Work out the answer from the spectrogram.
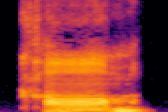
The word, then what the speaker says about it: calm: and Carry On Keep Calm and Carry On make sure the L and the M are clear in calm calm Calm there's no l right it's silent in calm no we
